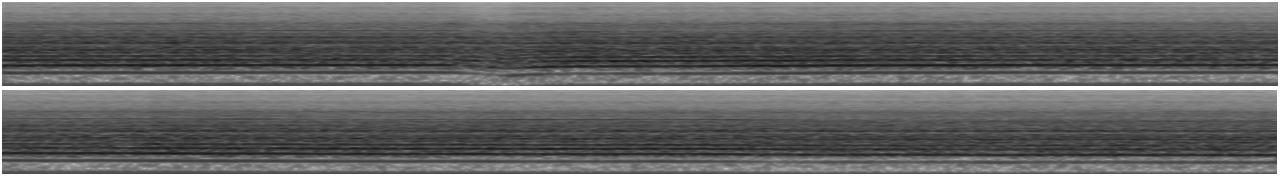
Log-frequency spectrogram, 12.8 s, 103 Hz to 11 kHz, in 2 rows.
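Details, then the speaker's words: 1998 STIHL BR320 two-stroke leaf blower, about 24 years old: at full throttle it revs high, briefly sags, then holds flat without climbing, slowly reaching speed and gradually slowing while held open; power loss from a dirty carburetor. "It seems like when you give it full throttle, it slowly comes up to full speed. And even while holding it full throttle, you could feel it gradually and hear it gradually slowing down."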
